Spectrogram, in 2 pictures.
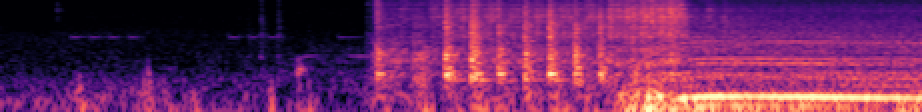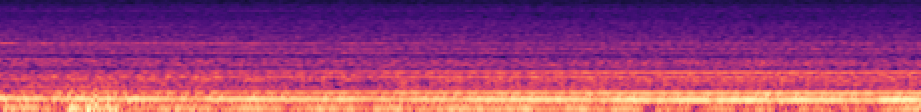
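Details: Honda with hard starting and white tailpipe smoke: steady cranking at about four beats a second for a couple of seconds before it catches and settles to a smooth idle. Extended cranking before start.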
